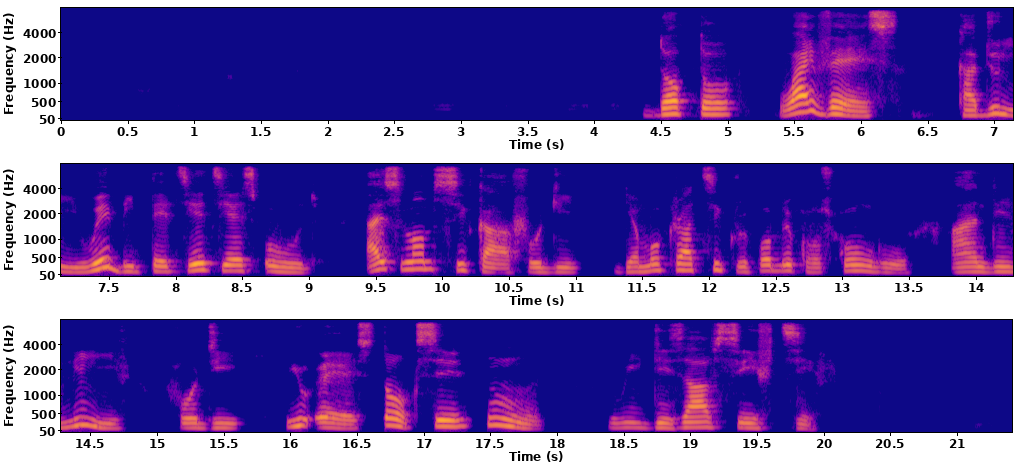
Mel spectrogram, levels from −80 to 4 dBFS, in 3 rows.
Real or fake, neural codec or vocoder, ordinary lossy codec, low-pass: fake; codec, 16 kHz, 2 kbps, X-Codec, WavLM features, trained on Multilingual LibriSpeech; none; 7.2 kHz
